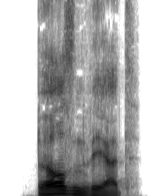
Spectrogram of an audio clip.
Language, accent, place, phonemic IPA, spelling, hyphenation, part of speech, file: German, Germany, Berlin, /ˈbœʁzn̩ˌveːɐ̯t/, Börsenwert, Bör‧sen‧wert, noun, De-Börsenwert.ogg
- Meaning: market capitalization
